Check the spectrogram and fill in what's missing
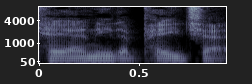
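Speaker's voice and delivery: usual speaking voice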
